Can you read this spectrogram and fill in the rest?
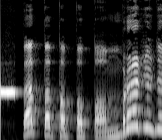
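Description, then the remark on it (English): A brief high tone, then a voice doing a bouncy, sing-song imitation of a cheerful man's unnecessary singing and whistling: a quick run of short chirpy notes ending in a rising, drawn-out phrase, fairly loud. “It was more of a kind of unnecessary singing / whistling.”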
